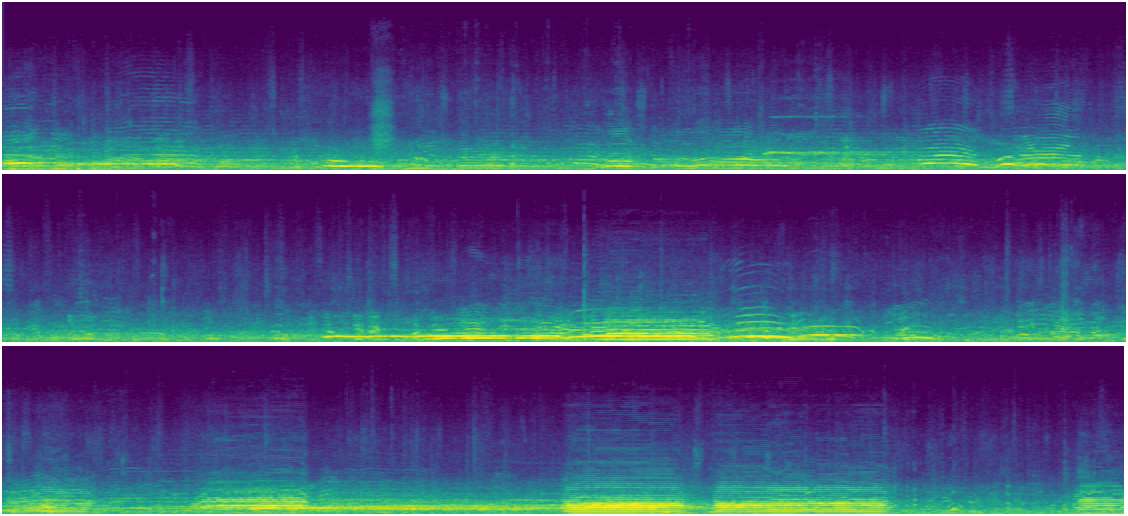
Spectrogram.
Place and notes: Maurice Lemonnierlaan, Brussel, België - Climate protests
What do we want? CLIMATE JUSTICE! When do we want it? NOW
